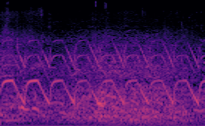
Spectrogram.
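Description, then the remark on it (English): An emergency vehicle siren wails in a fast, repeating up-and-down yelp, steady, with no voices over it, as emergency services attend a road accident where a lorry carrying beer bottles shed its load. “The emergency services are here to deal with the human casualties.”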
